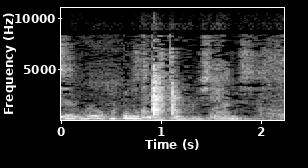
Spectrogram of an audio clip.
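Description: A short, sharp clatter, like a hard object knocked or set down, about a second in, with people talking in the room.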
